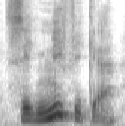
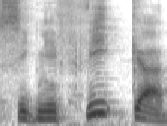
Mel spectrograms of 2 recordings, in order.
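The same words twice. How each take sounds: First: The stress is not on the second-to-last syllable. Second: The stress is on the second-to-last syllable. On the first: The speaker calls it wrong. "I was mispronouncing for ages because we say significant" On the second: The speaker calls it right. "have the emphasis on the second to last syllable"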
